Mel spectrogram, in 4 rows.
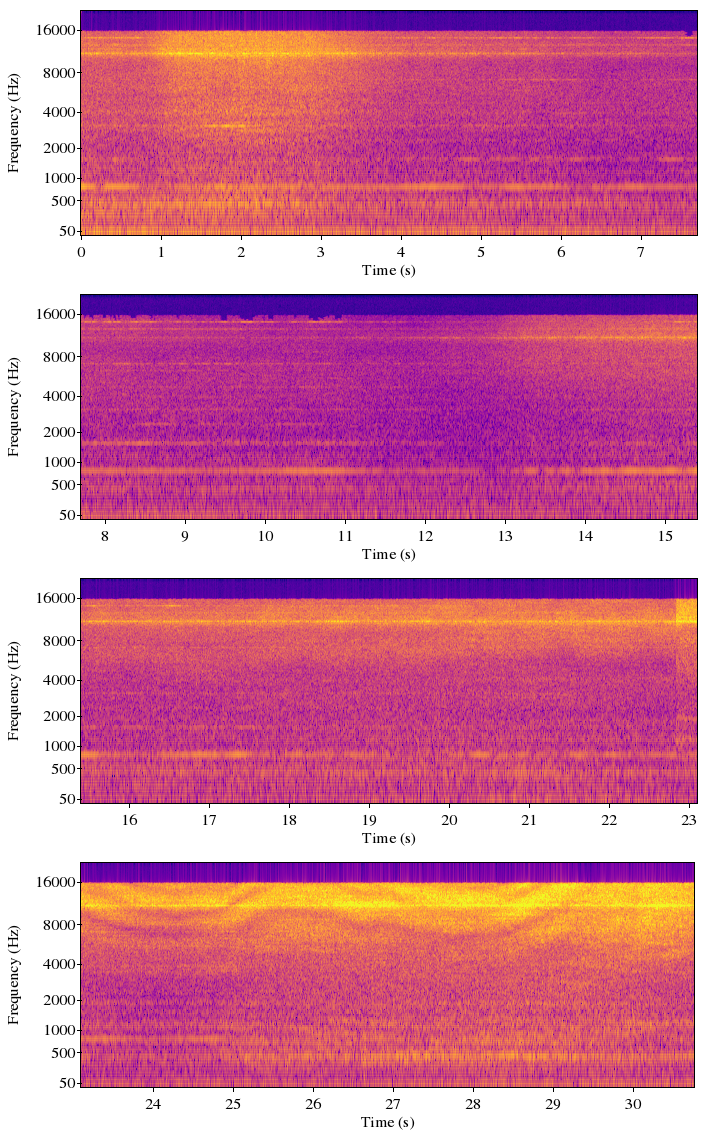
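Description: Airbus A220's auxiliary power unit running, supplying air to the cabin: a steady whine over a constant rush of air. It is louder at the start, fades through the middle and swells again near the end.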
